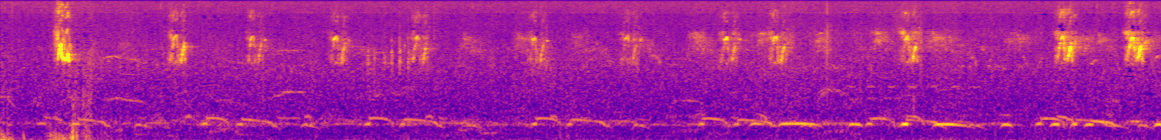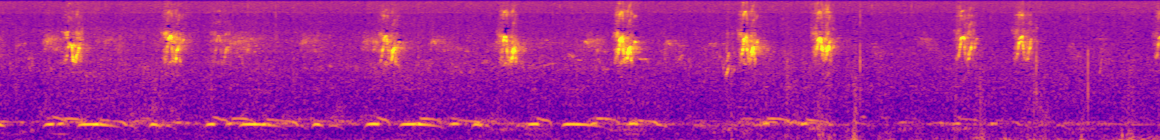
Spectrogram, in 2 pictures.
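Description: Faint birds calling: scattered short high chirps over a dense, continuous run of short low calls. A brief low bump comes about a second in.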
